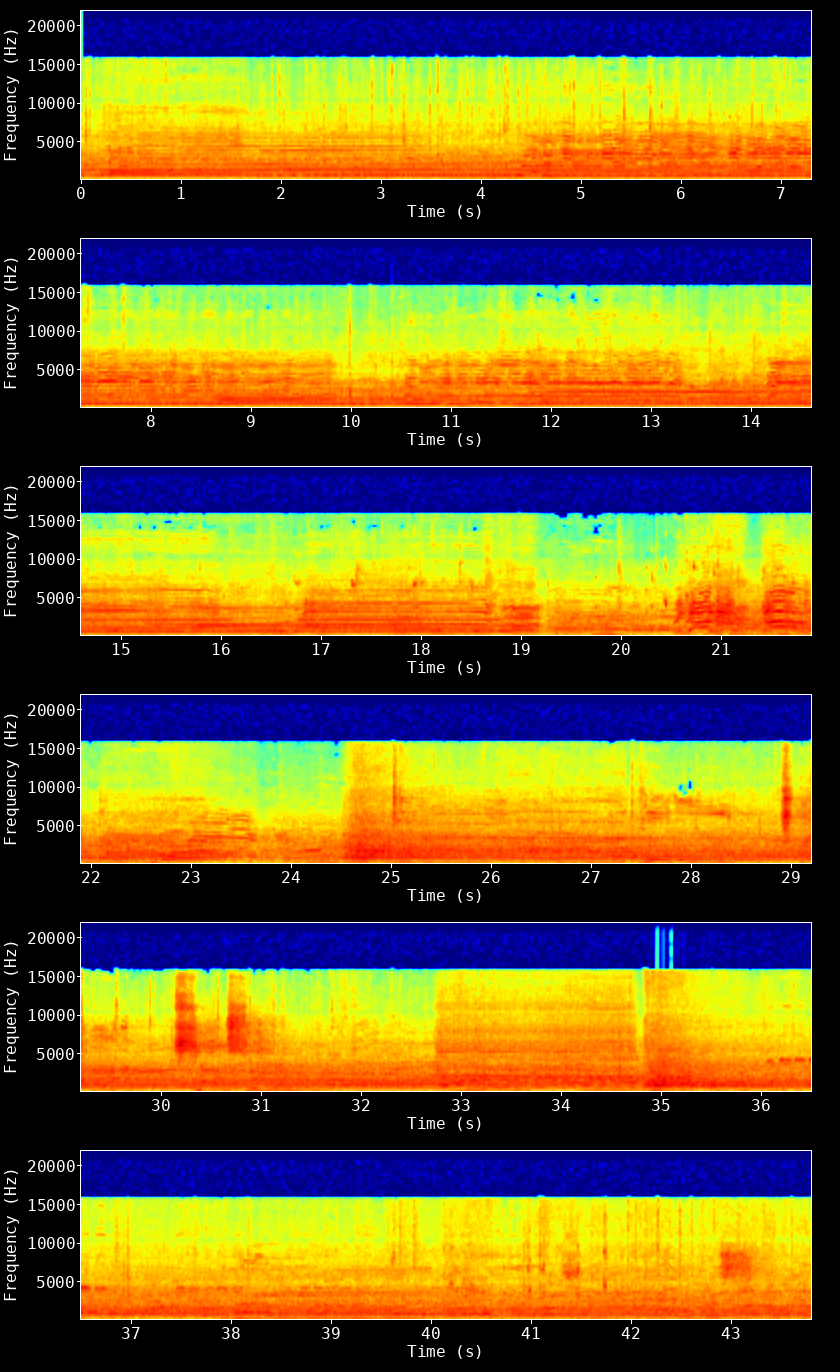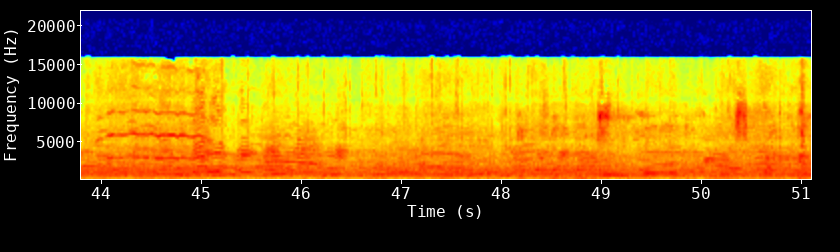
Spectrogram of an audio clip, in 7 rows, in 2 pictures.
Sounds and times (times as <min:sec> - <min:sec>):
Inside, public space: 0:00.0 - 0:51.1.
